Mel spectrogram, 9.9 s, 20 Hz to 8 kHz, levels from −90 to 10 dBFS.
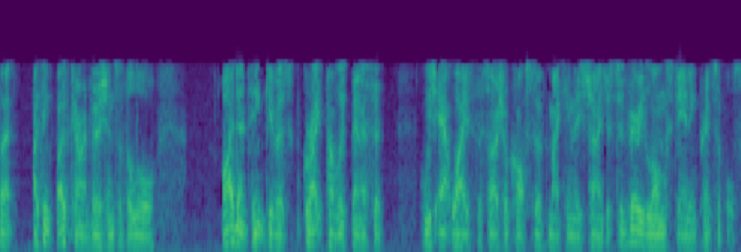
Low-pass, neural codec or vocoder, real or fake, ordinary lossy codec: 7.2 kHz; none; real; AAC, 16 kbps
